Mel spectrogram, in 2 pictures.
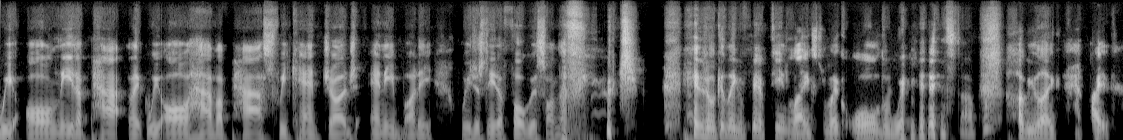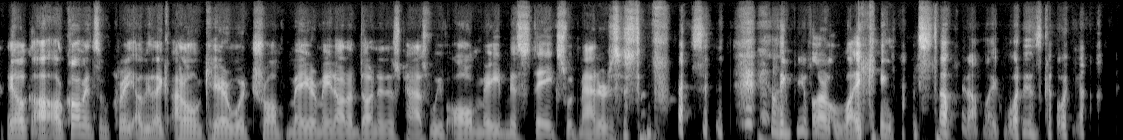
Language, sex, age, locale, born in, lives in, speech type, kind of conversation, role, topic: English, male, 25-29, en-US, United States, United States, conversation, unstructured, none, What political event surprised you?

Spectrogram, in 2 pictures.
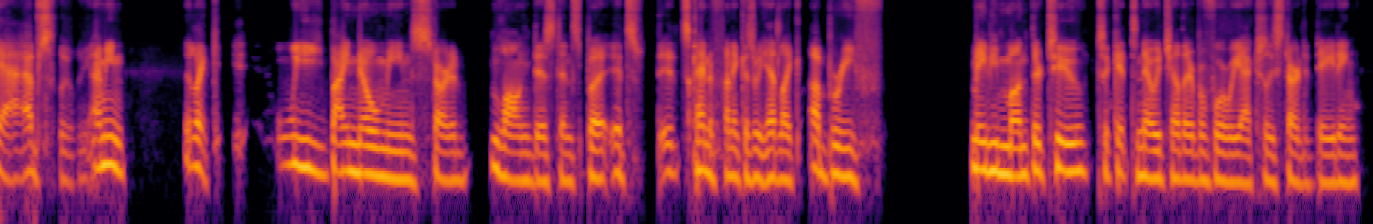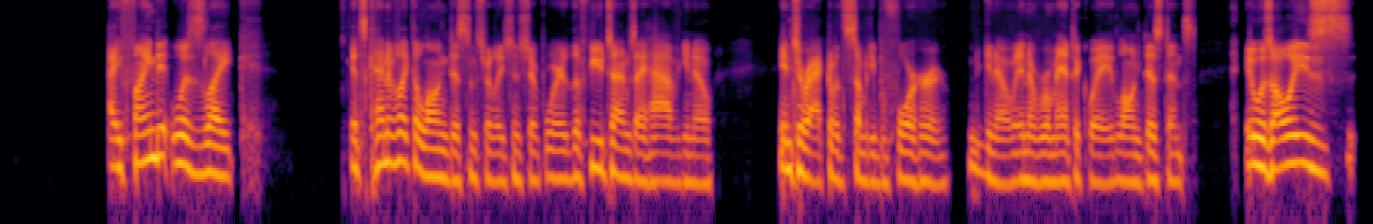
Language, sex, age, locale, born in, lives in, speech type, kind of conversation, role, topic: English, male, 25-29, en-US, United States, United States, conversation, unstructured, none, What is the best way to keep romance alive?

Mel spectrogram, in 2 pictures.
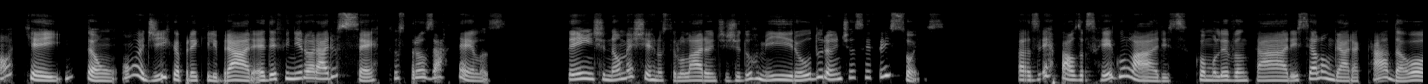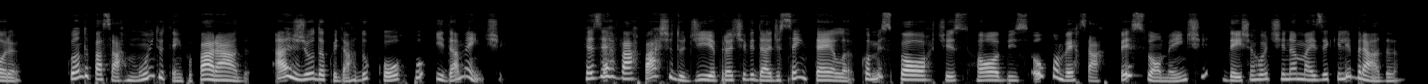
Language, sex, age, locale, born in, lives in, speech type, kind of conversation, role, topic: Portuguese, female, 30-34, pt-BR, Brazil, Portugal, read, expert-assistant, expert, Como o uso excessivo de telas pode afetar a saúde dos adolescentes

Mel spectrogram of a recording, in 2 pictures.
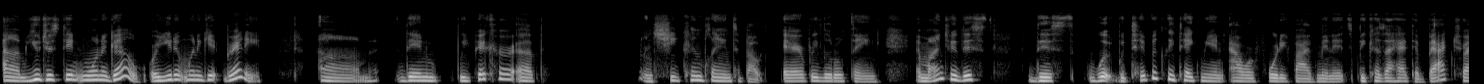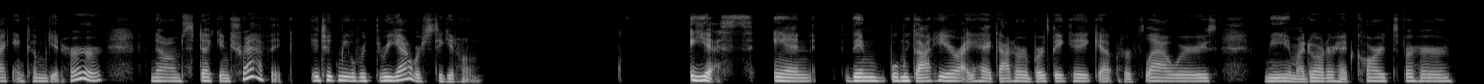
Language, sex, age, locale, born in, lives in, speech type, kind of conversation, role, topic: English, female, 35-39, en-US, United States, United States, conversation, advice, user, How can I communicate feeling unappreciated to my family?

